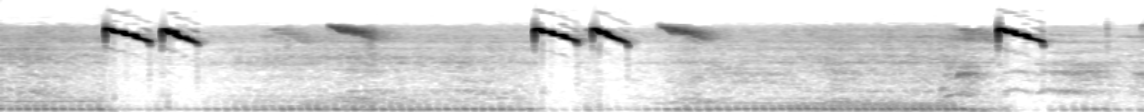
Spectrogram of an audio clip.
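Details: White-eye lure call for catching white-eyes: high descending notes mostly in quick doubles, repeated about every two seconds over a steady low engine-like drone.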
